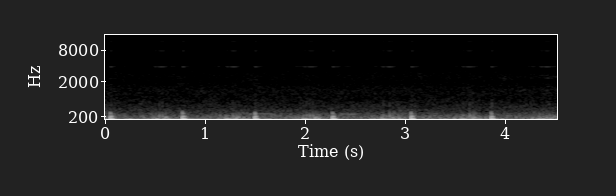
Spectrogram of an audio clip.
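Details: Normal heart sounds heard at the aortic area during a heart exam: steady heartbeat at about 77 beats a minute, with no abnormality noted.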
